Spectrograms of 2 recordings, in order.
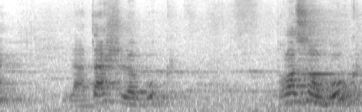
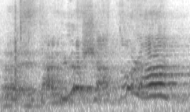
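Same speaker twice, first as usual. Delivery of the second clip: mock king; 9 semitones higher than usual. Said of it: "Le roi lui dit".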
